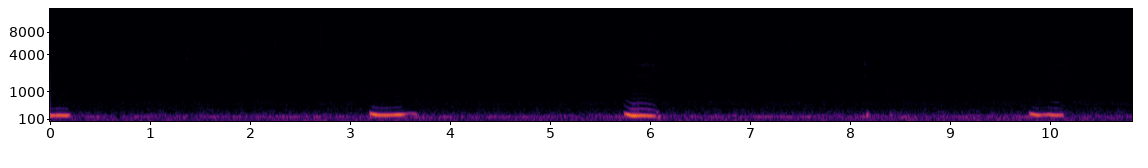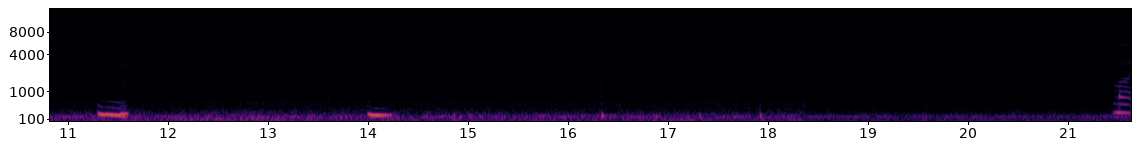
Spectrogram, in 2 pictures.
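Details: Dozing cat snoring indoors, with about six brief, low, humming snorts at uneven intervals of two to four seconds and steady faint room hum between them.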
